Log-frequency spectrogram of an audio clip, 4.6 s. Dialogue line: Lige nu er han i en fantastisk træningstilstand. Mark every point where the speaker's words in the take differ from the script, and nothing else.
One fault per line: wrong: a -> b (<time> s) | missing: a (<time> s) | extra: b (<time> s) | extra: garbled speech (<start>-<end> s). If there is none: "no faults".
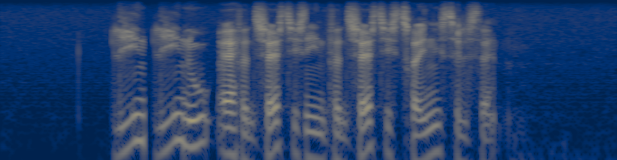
extra: lige (1.1 s)
wrong: han -> fantastisk (1.8 s)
